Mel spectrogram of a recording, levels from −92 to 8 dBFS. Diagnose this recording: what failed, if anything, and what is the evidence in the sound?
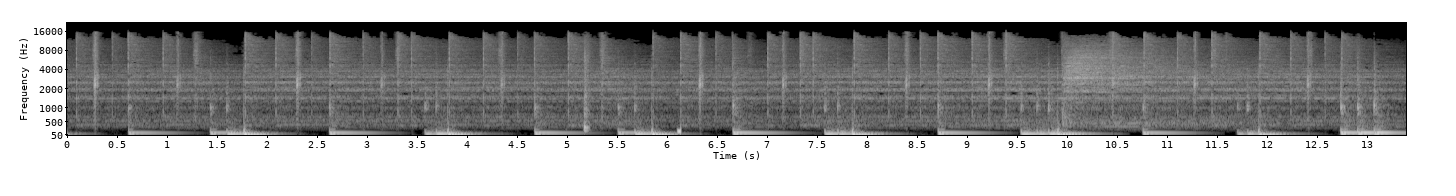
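Codec stage: at 6.07–6.13 s the music jumps ahead about 50 ms, marking compressed frames skipped.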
